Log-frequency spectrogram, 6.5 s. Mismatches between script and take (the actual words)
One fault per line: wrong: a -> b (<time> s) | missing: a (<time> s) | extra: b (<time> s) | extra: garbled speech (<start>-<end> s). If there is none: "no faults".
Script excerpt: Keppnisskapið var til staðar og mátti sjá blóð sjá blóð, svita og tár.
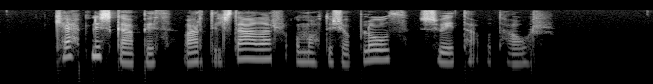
missing: sjá blóð (4.0 s)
